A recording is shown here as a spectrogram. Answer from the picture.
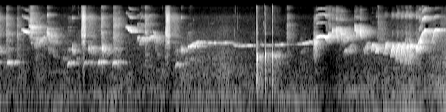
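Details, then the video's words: Murai batu, the white-rumped shama, in Indonesia: varied whistled song with repeated lower notes, a long steady whistle, a few sharp clicks, then a burst of rising, tumbling high phrases. "Murai Batu seri F kena tembakan Murai Asli hutan...."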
